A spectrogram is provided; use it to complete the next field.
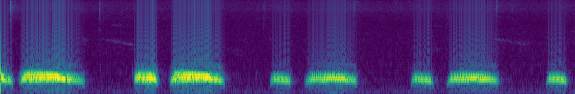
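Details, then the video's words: Spotted dove ('thổ') delivering 'gù' cooing with 'dặm' phrases: mellow, low-pitched double coos, each a brief note then a drawn-out hum, repeated roughly every second in a still background. "Thổ tốt tiếng gù tốt dặm kèm gù"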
